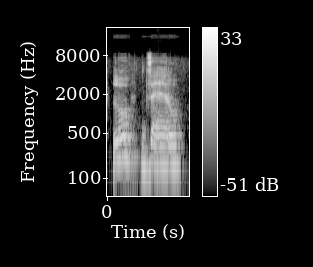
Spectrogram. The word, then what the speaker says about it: lo zero: Lo zero, o zero, a gente fala zero. Italiano eu já falei, a letra zeta, ela tem que ter esse T, zero, lo zero, ok?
